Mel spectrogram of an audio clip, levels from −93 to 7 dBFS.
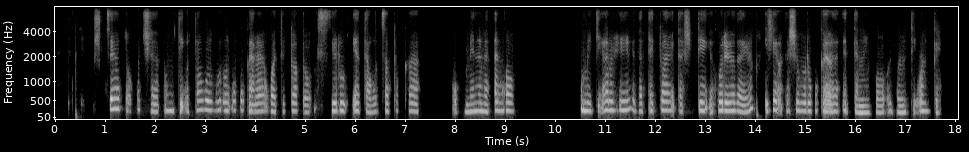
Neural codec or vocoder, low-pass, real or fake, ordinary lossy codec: codec, 24 kHz, 1 kbps, SNAC; 7.2 kHz; fake; Opus, 16 kbps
